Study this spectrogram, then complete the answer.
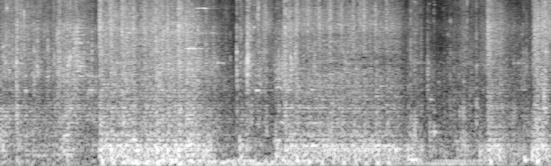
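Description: Debris clatters as a wall is shot apart.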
